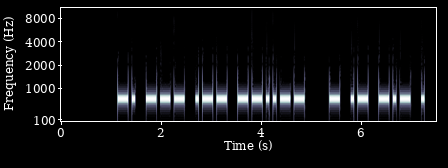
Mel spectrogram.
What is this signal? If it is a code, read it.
Morse code, heard as a keyed tone, about 17 wpm, 700 Hz. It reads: NOW, TAKE
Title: Sentences from Top 400 Words 17wpm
